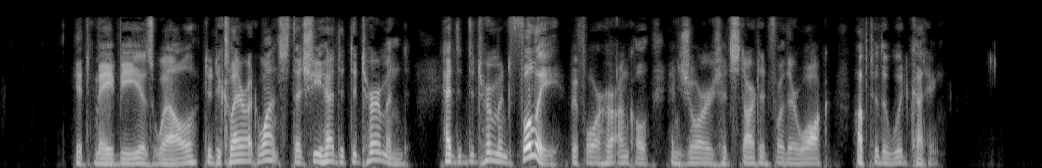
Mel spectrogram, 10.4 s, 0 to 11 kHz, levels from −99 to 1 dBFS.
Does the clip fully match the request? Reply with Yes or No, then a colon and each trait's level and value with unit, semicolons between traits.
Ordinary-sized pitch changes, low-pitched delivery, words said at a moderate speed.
Yes: average, 3.9 semitones; low, 110 Hz; average, 180 wpm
